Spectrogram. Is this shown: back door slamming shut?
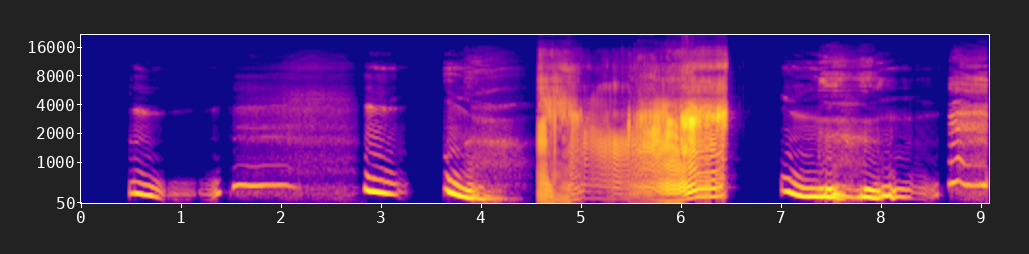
no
